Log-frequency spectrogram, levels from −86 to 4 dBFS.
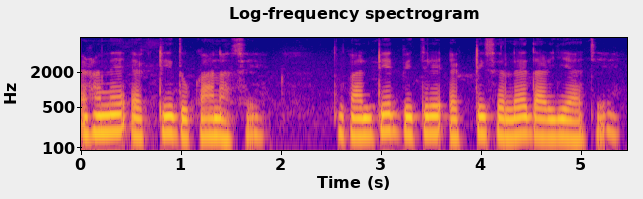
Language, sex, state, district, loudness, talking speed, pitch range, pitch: Bengali, female, Assam, Hailakandi, -13 LUFS, 110 wpm, 160-175 Hz, 165 Hz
